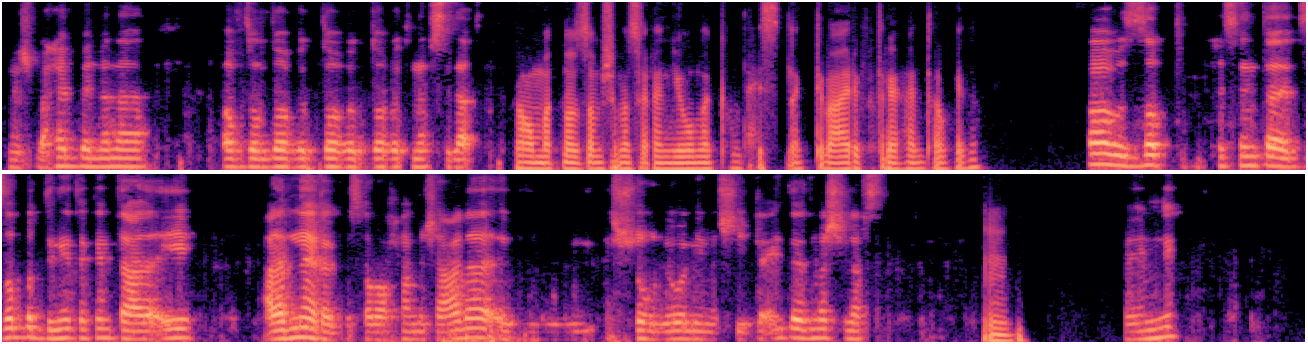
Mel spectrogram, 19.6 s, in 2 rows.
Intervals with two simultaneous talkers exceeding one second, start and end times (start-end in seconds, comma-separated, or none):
none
